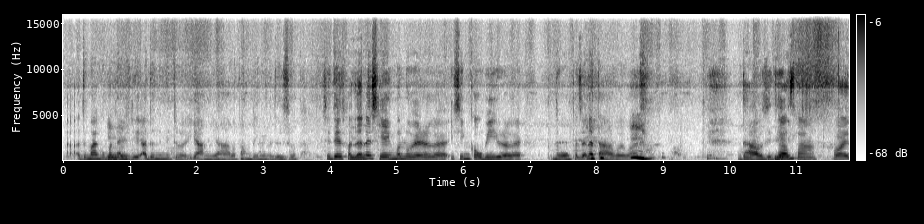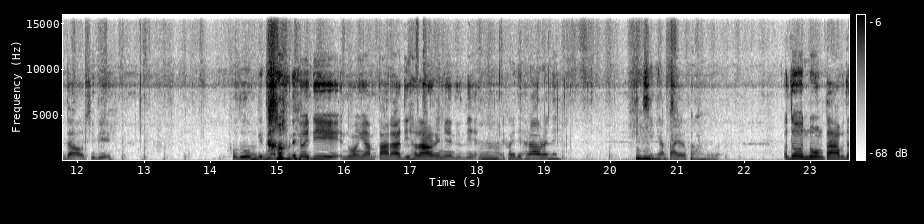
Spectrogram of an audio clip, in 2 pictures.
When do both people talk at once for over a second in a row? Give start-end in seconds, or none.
none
